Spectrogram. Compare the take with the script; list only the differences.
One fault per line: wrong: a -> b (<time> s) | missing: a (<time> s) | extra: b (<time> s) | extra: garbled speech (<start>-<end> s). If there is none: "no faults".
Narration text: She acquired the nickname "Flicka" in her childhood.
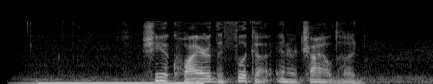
missing: nickname (2.2 s)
